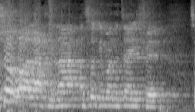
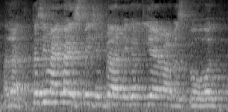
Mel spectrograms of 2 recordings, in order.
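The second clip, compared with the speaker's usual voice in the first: ordinary talk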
